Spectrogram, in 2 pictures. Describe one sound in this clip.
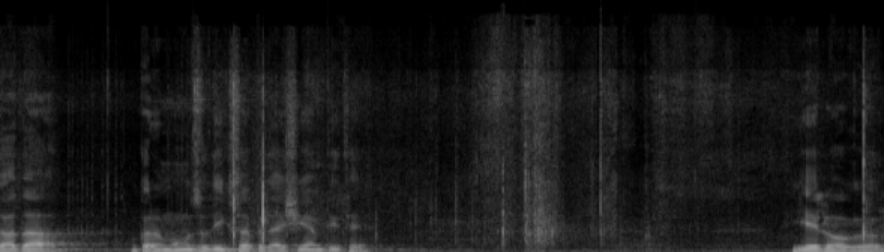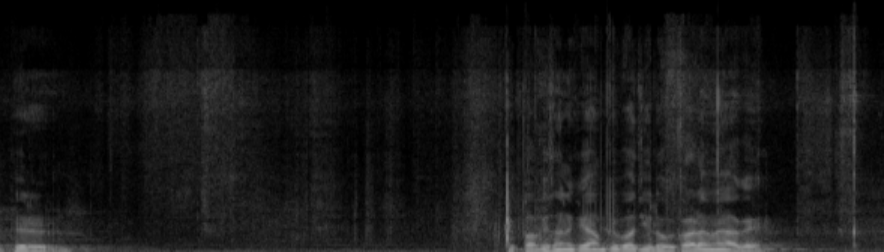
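An elderly man speaks calmly into a microphone, with pauses between phrases.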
